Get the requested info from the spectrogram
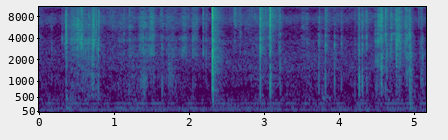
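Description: Faint rustling and crinkling of a paper sticker sheet as a sticker is peeled off its backing, with a few sharp light clicks, the loudest about two seconds in and two close together about three seconds in.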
